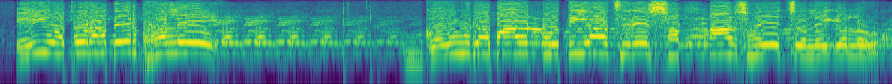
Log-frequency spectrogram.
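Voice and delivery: high, sustained acted lament; tearful lament. Haridas blaming himself for Gour leaving Nadia, acted lament. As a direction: cry it out high as a preacher's acted grief. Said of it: "কাঁদছে আর বলছে".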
